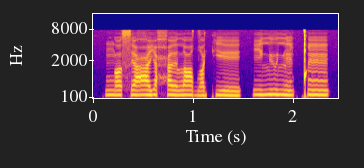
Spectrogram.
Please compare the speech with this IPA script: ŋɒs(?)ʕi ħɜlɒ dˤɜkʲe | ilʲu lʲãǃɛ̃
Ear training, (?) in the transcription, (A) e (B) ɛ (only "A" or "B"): B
